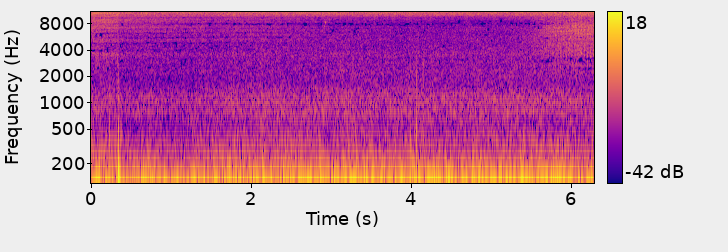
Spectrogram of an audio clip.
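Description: Steady low rumble with no clear pitch, and a single sharp click shortly after the start.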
